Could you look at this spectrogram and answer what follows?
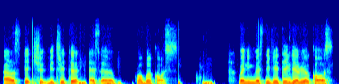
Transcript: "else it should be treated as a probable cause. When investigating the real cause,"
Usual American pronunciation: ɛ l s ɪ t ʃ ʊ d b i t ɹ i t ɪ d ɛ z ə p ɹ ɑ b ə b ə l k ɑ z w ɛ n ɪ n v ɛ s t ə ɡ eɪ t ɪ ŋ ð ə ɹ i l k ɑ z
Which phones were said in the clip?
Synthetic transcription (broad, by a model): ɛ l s ɪ t ʃ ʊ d b i t ɹ i t ɪ d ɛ s ə p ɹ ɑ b b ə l k ɑ s w ɛ n ɪ n v ɛ s t ə ɡ eɪ t ɪ ŋ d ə ɹ i l k ɑ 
